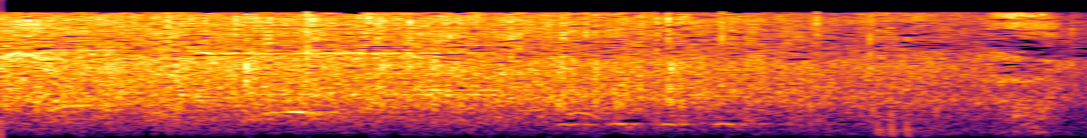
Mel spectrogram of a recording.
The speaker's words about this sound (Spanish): ¡Aplausos!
